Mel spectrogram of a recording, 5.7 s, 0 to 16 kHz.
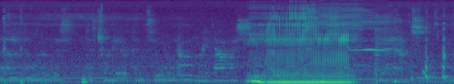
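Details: A 10-month-old Rottweiler, Tasha, asleep after a long Sunday afternoon, giving one of her funnier-sounding snores: a single loud, low, rattling snore with quiet room noise; snoring.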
